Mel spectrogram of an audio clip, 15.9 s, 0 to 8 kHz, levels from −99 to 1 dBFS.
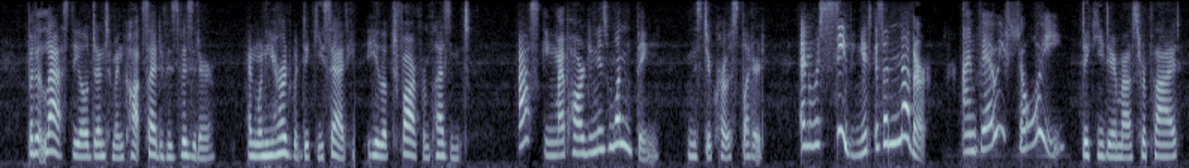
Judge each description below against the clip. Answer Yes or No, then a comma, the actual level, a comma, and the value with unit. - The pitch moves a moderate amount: No, wide, 6.4 semitones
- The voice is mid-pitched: No, high, 235 Hz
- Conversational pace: Yes, average, 165 wpm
